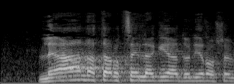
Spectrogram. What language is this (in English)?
Hebrew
